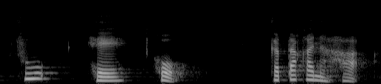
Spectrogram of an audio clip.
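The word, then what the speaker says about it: フ: Katakana fu, pronounce as fu. Fu. Fu. Remember, it is not hu, even if it belongs to H group.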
